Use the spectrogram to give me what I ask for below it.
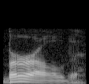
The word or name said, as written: burled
